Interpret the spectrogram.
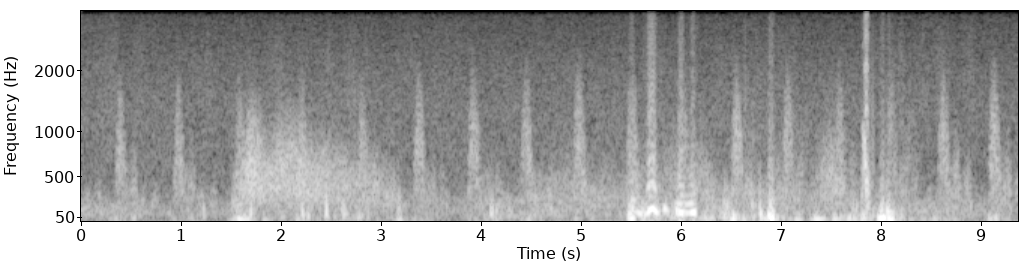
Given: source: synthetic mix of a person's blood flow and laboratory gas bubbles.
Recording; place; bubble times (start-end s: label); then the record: Doppler ultrasound of blood flow; subclavian vein
7.79-7.89 s: bubbles
From the record:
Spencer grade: 1 (occasional bubble signal discernible with the cardiac motion signal, with majority of cardiac periods free of bubbles); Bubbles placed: anywhere in the cardiac cycle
